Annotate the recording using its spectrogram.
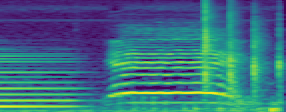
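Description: The last note of a child's keyboard performance rings and fades out. A brief held high note follows, and sharp hand claps start near the end.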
